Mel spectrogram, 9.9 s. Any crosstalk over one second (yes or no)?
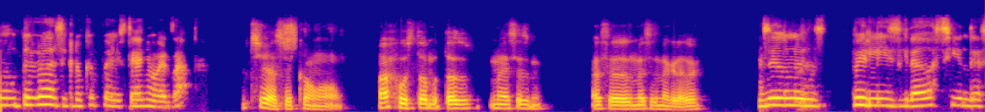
no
